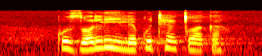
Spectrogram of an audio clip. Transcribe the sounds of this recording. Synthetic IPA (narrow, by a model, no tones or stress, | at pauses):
kʼuzolilɛkʼutʰɛǀwaːkʼa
